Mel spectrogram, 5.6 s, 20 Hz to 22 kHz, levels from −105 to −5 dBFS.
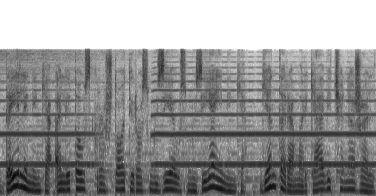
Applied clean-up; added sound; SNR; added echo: none; Trumpet; 7 dB; none.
